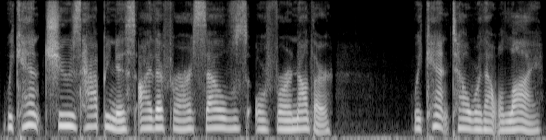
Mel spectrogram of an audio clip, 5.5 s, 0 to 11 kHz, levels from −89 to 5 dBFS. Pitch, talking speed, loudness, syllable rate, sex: 185 Hz, 185 wpm, -18 LUFS, 5.8 syllables/s, female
